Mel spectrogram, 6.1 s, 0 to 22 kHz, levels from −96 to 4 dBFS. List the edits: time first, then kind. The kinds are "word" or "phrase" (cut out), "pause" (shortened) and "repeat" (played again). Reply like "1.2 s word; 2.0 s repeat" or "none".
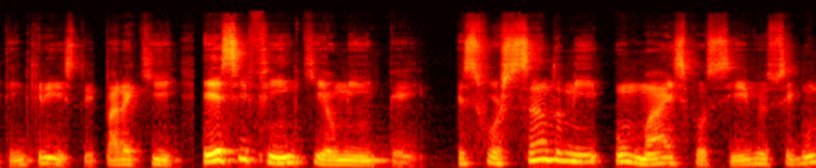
1.4 s pause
